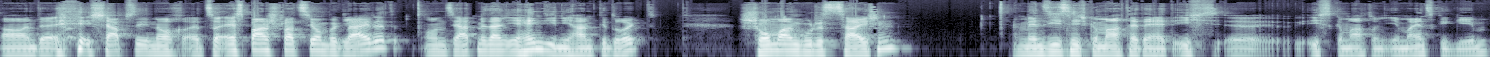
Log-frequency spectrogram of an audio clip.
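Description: A man speaks at a medium pitch and a moderate pace, with ordinary pitch variation. His is an unremarkable speaking voice, on a very clean recording with a silent background. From Germany, northern Hesse. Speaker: podcast host. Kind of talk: casual chat.

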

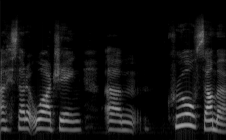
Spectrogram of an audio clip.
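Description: Her pace is moderate and her pitch varies in an ordinary way. The woman's recording is very clean, with a silent background. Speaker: solo podcast host reviewing TV dramas. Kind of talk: casual solo monologue. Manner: rambling, laughs often.

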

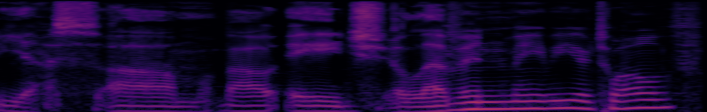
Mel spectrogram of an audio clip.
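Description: Slow and dark, mellow in tone, a man with an American accent talks at a fairly low pitch with lively intonation.

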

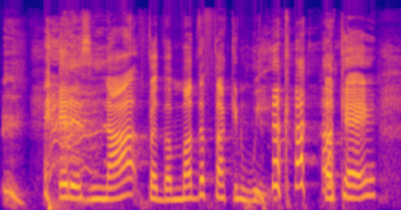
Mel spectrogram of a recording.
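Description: Lively intonation and a fairly slow pace mark this speech, heard over noticeable background noise. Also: woman. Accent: American. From Indiana, US Midwest. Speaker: pop singer. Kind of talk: interview. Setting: live podcast studio.

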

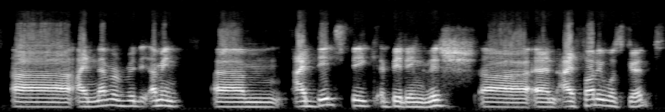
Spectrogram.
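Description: A man talks at a fairly slow pace with a Neapolitan accent. His medium pitch carries fairly even intonation and very even loudness. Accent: Italian (Neapolitan) accent in English. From Italy, Campania (near Naples). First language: Italian. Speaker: immigrant sharing his story. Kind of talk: interview. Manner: halting.

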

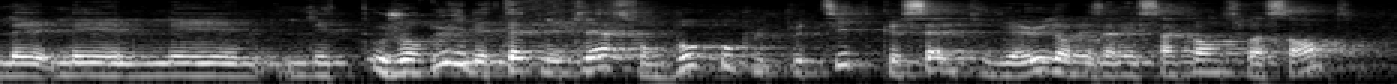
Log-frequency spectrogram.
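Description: The speaker talks at a fairly slow pace. Audible room echo and noticeable background noise fill the recording. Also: man. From Switzerland. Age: 40s. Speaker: author and lecturer. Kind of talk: lecture. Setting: conference hall with audience. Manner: halting, many repetitions.

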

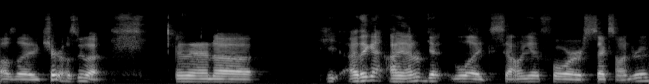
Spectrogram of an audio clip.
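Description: A man in a normal speaking voice, fairly high-pitched, at a moderate pace with ordinary pitch variation. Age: 20s. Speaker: videographer. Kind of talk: casual chat.

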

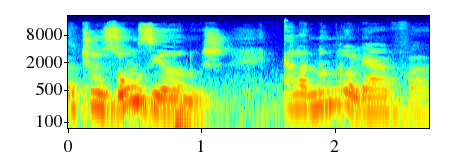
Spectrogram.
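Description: Female speech with noticeable background noise. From Rio de Janeiro, Zona Norte suburbs. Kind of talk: casual interview, storytelling.

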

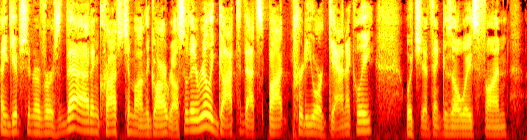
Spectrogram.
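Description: A man speaks in an unremarkable speaking voice at medium pitch with ordinary pitch variation. His pace is fairly quick, and the sound is dry and close with no echo. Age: 30s. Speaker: wrestling podcast co-host. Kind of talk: casual chat.

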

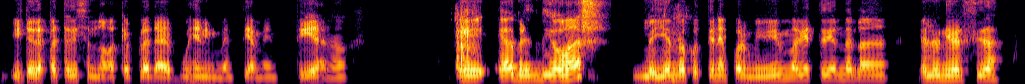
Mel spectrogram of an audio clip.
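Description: A man's fairly high voice with a Chilean accent, at a moderate pace and with ordinary pitch variation, in a dry, close recording with no echo and a quiet background. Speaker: podcast co-host, psychologist. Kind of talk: casual chat.

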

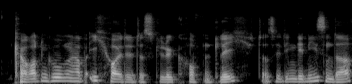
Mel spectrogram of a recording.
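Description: A man speaks in an unremarkable speaking voice at a moderate pace. His pitch varies in an ordinary way against a quiet background. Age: 20s. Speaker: podcast co-host, physiotherapy student. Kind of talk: casual chat.

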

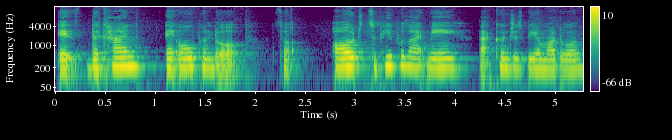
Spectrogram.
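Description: A woman with a Lancashire accent speaks at a moderate pace in a dark, mellow tone with monotone, flat intonation. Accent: Bolton. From Bolton, northern England. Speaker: curve model. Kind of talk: podcast interview.

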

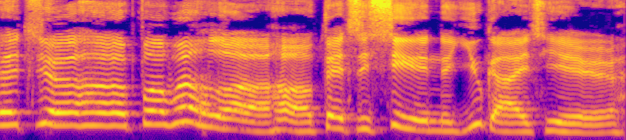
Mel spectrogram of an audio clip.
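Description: A man uses a put-on character voice with high pitch and very wide pitch swings. He speaks at a very slow pace. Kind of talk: casual, slangy.

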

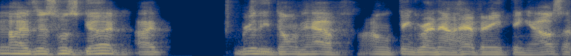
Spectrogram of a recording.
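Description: A man talks at a fairly quick pace with fairly even intonation. His tone is bright and sharp. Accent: American. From Southern California. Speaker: baseball coach. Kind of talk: casual interview testimony. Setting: video call.

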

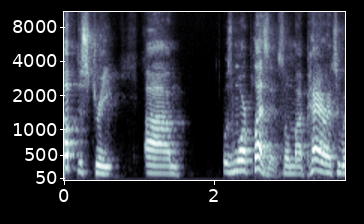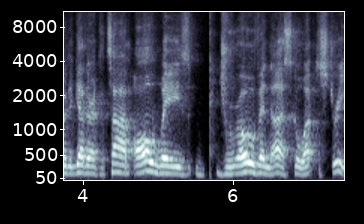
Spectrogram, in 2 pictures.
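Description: Using a plain, everyday voice, a man talks at a moderate pace and fairly high pitch with ordinary pitch variation. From US Northeast, inner-city Philadelphia. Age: 40s. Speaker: life coach and speaker. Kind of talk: interview conversation. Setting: remote call.

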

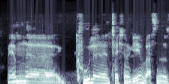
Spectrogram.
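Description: A man talks while background noise remains clearly noticeable. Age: 30s. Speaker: startup founder and engineer. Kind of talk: interview.

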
